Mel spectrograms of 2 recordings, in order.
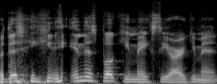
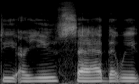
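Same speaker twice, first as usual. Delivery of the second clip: put-on shaky, trembling voice, higher and quieter; 4 semitones higher, 4 dB quieter than usual. Retelling a mother's hesitant question on the phone: imitating a trembling voice. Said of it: "with a trembling voice".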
